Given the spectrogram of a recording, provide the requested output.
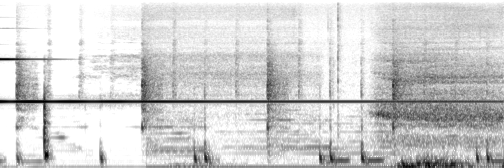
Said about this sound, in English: So right now, when you hear the mindfulness bell, everybody just sit still for a second or stand still and take a deep, slow breath. Ready?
